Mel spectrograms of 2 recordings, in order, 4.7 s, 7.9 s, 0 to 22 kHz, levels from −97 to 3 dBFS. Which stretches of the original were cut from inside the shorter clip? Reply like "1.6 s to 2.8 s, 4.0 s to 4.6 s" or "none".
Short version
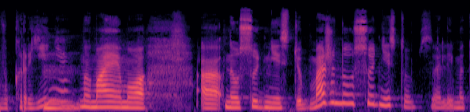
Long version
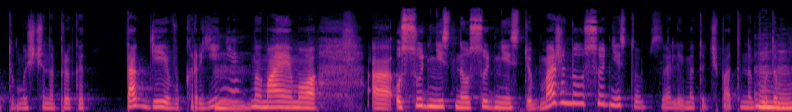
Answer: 3.9 s to 4.5 s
